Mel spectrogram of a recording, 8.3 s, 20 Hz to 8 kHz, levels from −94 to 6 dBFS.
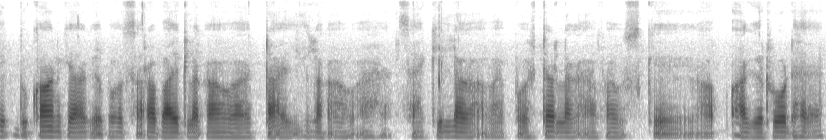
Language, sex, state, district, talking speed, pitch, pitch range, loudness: Hindi, male, Bihar, Gopalganj, 195 wpm, 100 Hz, 95-105 Hz, -30 LUFS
